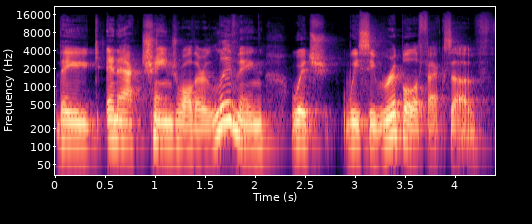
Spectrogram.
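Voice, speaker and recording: A man with a mid-pitched voice co-hosts a relaxed chat show. He thinks out loud in long, looping sentences, with a jokey edge. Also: moderate pace. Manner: thoughtful, rambling, jokey. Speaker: podcast co-host. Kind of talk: casual chat.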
